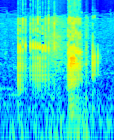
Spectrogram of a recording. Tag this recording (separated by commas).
Fart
